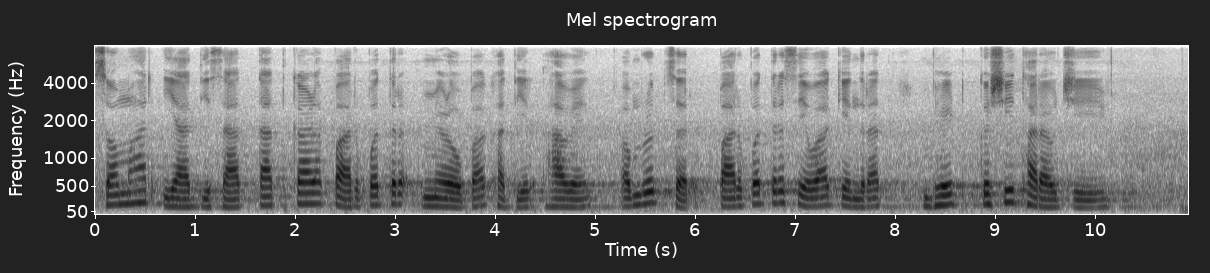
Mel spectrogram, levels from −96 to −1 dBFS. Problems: constant background noise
